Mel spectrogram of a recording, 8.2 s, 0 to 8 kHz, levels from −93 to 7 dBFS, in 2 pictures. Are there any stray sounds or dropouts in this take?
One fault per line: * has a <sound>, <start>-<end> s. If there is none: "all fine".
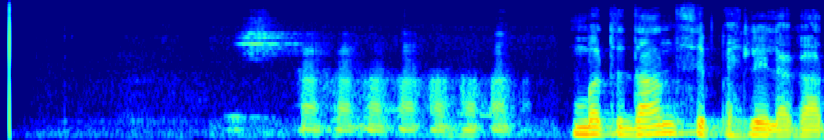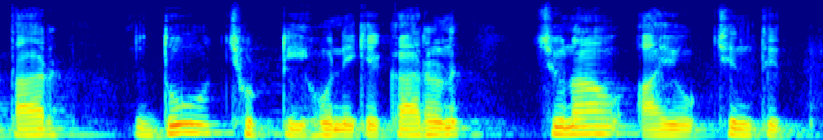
* has a laugh, 1.1-2.7 s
